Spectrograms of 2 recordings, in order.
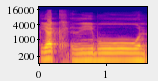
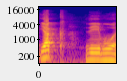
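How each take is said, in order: First: The word flows on without any pause. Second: The word breaks with a pause after yak. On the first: The speaker calls it right. "tapi dia langsung" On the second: The speaker calls it wrong. "tidak boleh putus, tidak boleh"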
